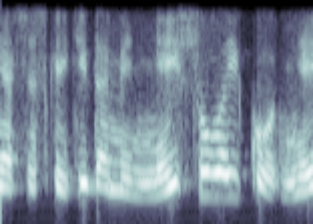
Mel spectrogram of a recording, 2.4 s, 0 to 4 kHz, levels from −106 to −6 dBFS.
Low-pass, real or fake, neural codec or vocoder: 3.6 kHz; real; none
